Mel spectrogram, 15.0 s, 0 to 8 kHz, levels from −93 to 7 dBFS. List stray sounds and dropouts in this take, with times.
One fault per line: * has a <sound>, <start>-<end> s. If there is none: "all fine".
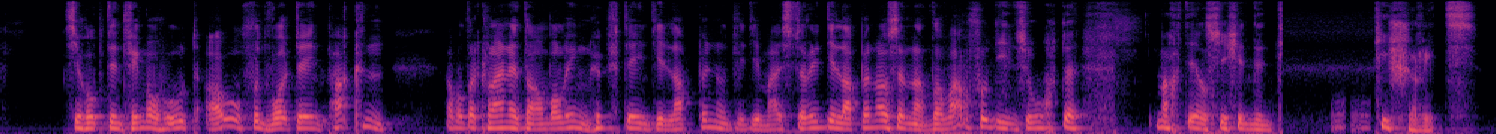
* has a laugh, 13.3-13.7 s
